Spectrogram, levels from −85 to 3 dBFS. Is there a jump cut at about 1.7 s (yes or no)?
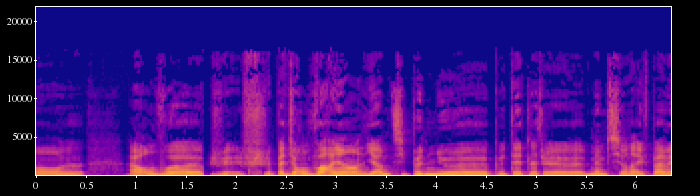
yes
